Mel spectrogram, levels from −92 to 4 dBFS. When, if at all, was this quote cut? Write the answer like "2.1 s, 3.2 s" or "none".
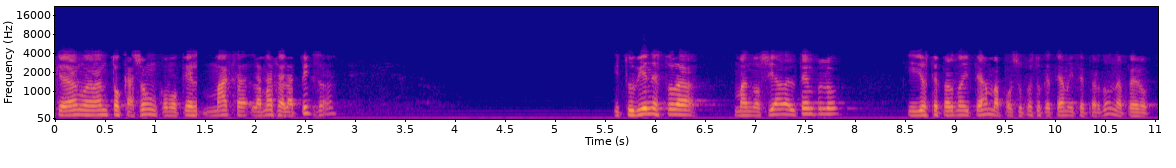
1.4 s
